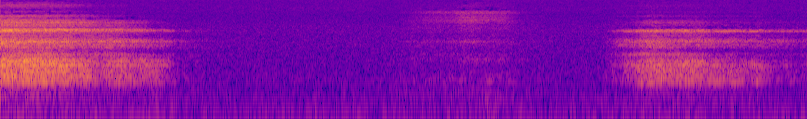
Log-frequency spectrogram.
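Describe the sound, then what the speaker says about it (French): Deep, slow breathing during a yoga stretch, two long airy breaths close up, one at the start and another near the end, with a faint softer breath between. "Et on respire."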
